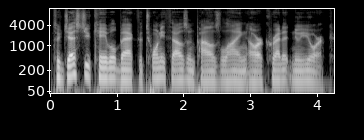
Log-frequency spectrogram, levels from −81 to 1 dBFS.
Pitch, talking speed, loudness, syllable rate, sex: 100 Hz, 185 wpm, -21 LUFS, 4.6 syllables/s, male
